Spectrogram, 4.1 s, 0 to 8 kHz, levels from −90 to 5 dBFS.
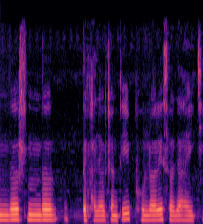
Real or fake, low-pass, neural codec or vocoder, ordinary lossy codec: real; 7.2 kHz; none; none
